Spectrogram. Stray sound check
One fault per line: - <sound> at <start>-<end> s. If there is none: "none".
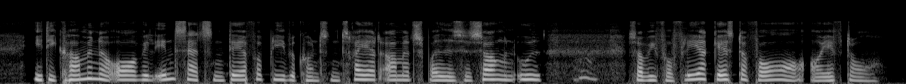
- throat clearing at 5.7-6.0 s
